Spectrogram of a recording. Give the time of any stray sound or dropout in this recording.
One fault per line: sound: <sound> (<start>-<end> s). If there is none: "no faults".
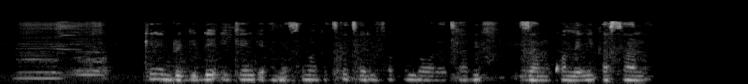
sound: squeak (0.1-1.2 s)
